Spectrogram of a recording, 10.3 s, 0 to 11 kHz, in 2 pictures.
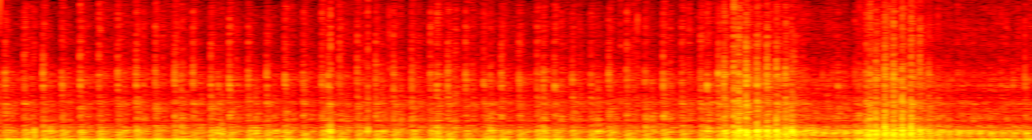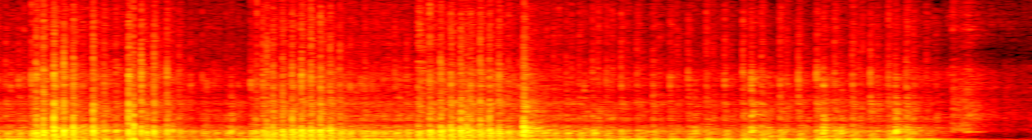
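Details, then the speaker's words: Suzuki SV650 track-build V-twin with open exhaust, blipped after carb cleaner and an exhaust fix. It revs loud, with a slightly ragged beat, still breaking up a little; owner now thinks the carbs aren't clogged. "That carb cleaner really, like, that was the first time I've ever been to rev up the bike like that. It's still breaking up a little bit, but I honestly think if I open this thing up and drive it soon, this thing's gonna run sweet."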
